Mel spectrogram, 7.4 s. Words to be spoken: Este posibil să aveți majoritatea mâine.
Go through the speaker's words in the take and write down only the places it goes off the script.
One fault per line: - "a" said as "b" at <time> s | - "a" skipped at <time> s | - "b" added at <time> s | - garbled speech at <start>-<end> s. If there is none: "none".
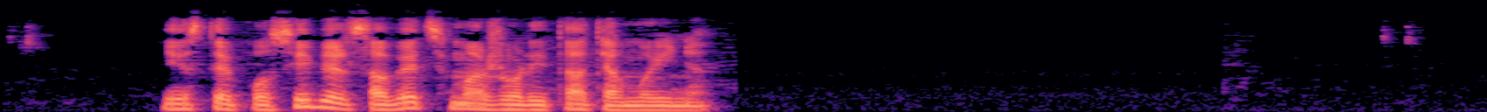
none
